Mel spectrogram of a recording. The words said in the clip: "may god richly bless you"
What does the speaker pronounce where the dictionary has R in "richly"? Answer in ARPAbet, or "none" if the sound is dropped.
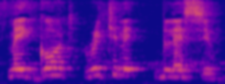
R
